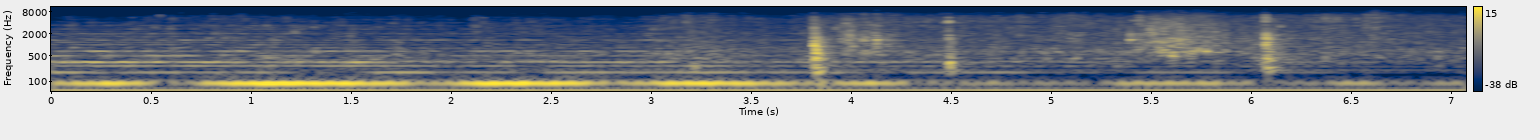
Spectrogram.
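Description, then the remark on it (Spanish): Sea water laps and sloshes against a sinking box floating in the sea with a man clinging to it, with a few sharper splashes toward the end over a low, steady rumble. No voices are heard. “está agarrado sobre la caja flotando en el mar.”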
